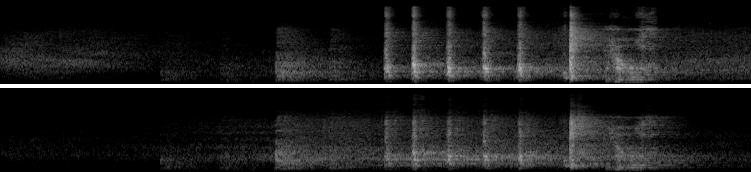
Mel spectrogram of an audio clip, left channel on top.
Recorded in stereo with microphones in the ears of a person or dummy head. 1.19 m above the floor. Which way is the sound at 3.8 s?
40° left (ahead or behind).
